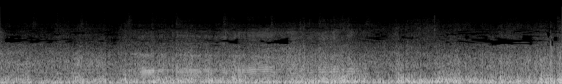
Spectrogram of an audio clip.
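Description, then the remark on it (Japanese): Loud, steady strong wind on a cold day buffets the microphone throughout, a dense low rumble with gusty flutter that never lets up, drowning out any other detail. “強風ジョニー”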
